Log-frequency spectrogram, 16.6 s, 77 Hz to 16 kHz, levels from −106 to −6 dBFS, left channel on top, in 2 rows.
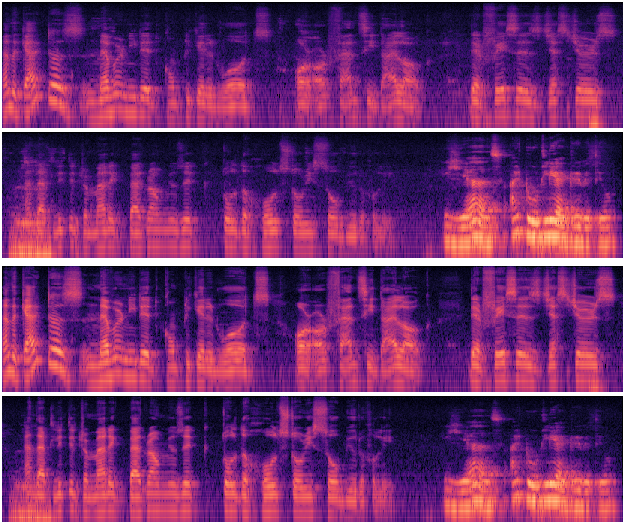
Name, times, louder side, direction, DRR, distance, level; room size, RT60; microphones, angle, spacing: voice 1, 0.0-3.6 3.9-5.6 6.2-8.2 8.6-10.8 11.2-13.5, right 5 dB, 60° right, 0.6 m, -39 dB
voice 2, 8.4-8.8 14.2-16.5, left 4 dB, 40° left, 0.3 m, -29 dB
6.9 x 3.7 x 5.9 m
head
